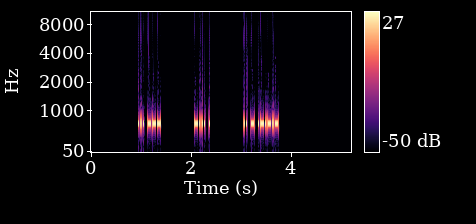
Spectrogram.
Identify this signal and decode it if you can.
Morse code, heard as a keyed tone, about 50 wpm, 700 Hz. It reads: SO BE IT.
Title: 4x Word-Spacing - Sentences from Top 100 Words - 50wpm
